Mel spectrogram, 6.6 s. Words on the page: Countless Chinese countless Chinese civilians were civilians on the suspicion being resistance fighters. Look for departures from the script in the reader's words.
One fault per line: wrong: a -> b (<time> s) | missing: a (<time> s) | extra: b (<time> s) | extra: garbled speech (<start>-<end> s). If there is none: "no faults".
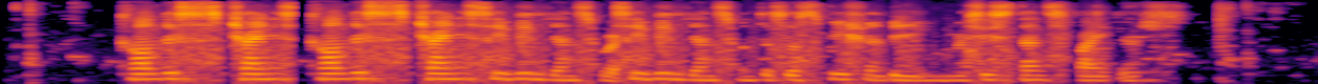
no faults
